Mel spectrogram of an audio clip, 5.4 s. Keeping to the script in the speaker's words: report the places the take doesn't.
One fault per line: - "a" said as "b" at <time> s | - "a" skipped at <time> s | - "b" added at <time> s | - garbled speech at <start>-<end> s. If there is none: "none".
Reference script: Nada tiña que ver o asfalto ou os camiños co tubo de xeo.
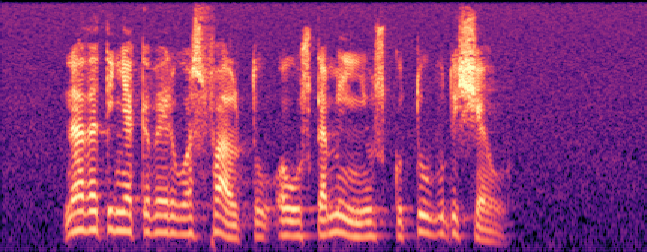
none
